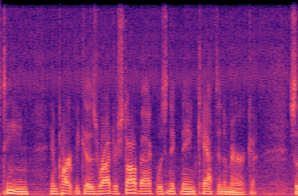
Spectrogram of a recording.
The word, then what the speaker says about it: Staubach: Okay, Staubach.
